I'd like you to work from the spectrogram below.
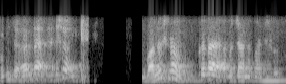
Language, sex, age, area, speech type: Nepali, male, 18-30, rural, conversation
